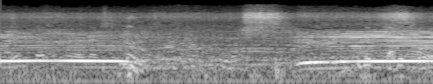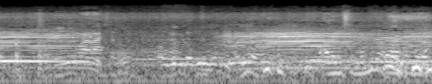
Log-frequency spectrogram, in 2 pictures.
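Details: Large cow lying helpless on the ground, unable to stand, at an Indonesian cattle market; three drawn-out tonal moos with rich harmonics follow one another, with people chatting nearby.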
